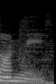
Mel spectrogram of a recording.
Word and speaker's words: Ennui: It's Ennui.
